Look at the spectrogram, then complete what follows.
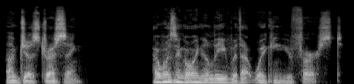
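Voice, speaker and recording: Man voicing a very deep, weary old god. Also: moderate pace, slightly rough, dry recording, studio quality, heavily acted. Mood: firm, weary. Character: weary, stubborn old male Norse god.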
